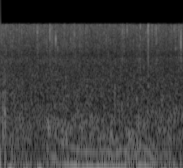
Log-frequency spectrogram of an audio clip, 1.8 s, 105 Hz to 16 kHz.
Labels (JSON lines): {"label": "biophony", "recorder": "SoundTrap 300"}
